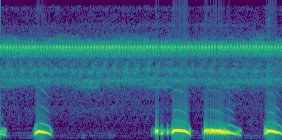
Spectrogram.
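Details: Spotted dove cooing vigorously, a song said to make other birds call along: one short falling coo, then a quick stutter of notes into a coo, a long burry rolling coo and a final clipped coo; faint steady high whine behind.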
